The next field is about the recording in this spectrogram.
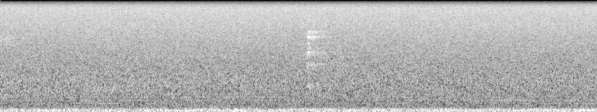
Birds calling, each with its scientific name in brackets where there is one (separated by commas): Cooper's Hawk (Accipiter cooperii)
